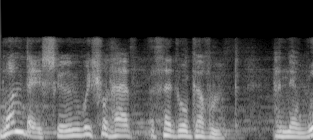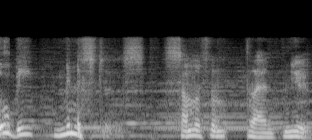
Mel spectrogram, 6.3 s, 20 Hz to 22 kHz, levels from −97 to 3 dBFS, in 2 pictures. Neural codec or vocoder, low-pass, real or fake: codec, 32 kHz, 1.9 kbps, SNAC; 7.2 kHz; fake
